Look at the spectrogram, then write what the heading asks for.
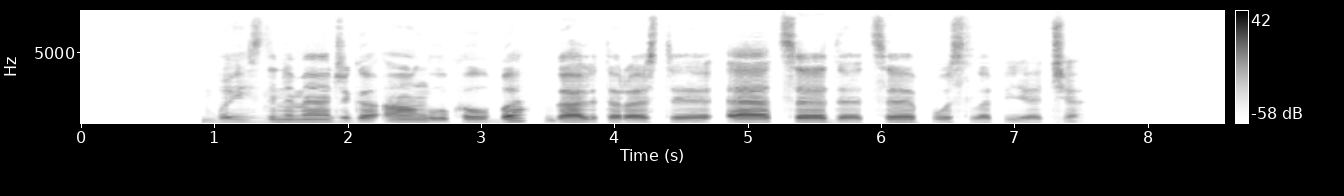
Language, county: Lithuanian, Klaipėda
